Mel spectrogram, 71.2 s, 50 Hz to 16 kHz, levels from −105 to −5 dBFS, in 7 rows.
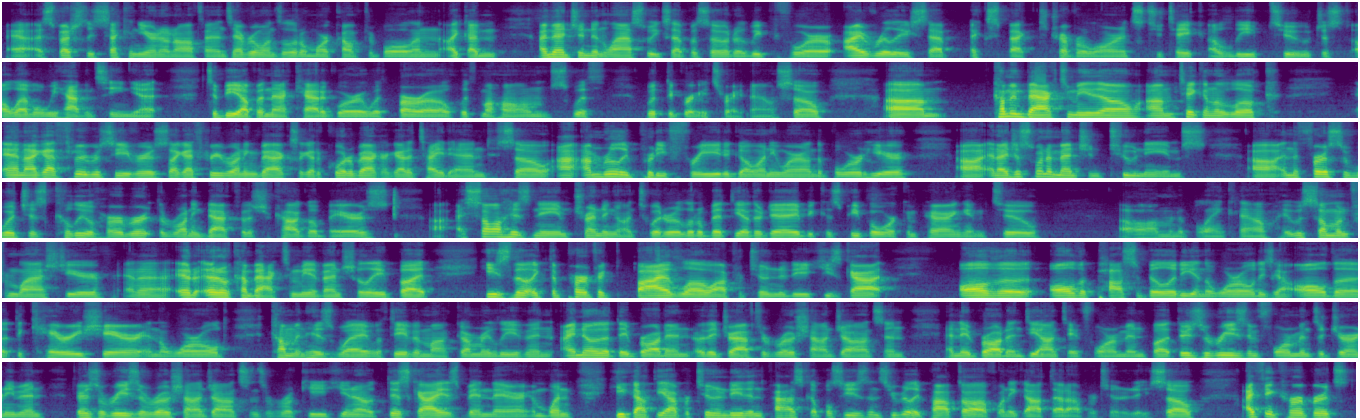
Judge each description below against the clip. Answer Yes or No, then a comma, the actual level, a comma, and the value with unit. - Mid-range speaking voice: No, low, 110 Hz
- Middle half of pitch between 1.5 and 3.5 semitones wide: Yes, narrow, 2.5 semitones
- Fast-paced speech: Yes, fast, 225 wpm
